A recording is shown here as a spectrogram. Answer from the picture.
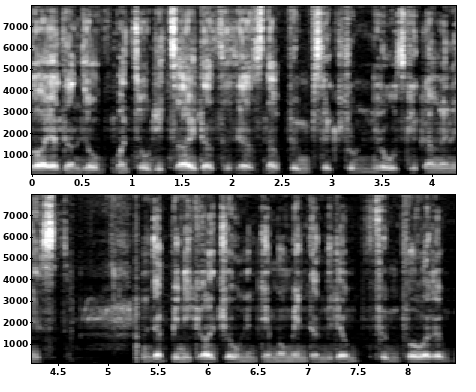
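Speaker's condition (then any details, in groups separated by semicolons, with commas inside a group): Total laryngectomy, voice prosthesis (shunt valve) speech; total laryngectomy many years ago, large abscess over epiglottis and larynx, earlier emergency tracheotomy, no radiation; speaks via shunt valve, standard cannula failed to seal stoma, rehab speech therapy, swallowing fairly good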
